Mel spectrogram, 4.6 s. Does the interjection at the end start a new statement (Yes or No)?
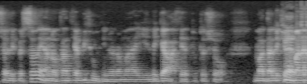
Yes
